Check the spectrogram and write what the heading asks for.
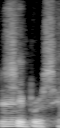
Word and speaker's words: Tsipras: So what would you have liked Tsipras, am I pronouncing his name right, the prime minister? – Tsipras, yeah.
